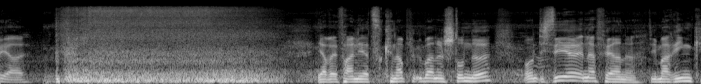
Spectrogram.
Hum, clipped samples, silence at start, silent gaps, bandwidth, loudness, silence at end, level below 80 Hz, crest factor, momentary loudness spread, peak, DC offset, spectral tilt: none; under 0.1%; 0 s; none; 16 kHz; -16 LUFS; 0 s; -44 dBFS; 14 dB; 9 LU; -2 dBFS; under 0.1%; -6 dB/octave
